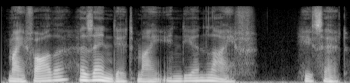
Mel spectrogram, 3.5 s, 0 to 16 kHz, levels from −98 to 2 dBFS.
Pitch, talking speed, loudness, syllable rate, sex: 110 Hz, 155 wpm, -18 LUFS, 4.1 syllables/s, male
